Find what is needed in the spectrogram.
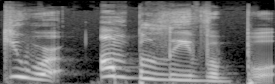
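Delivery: angry in a cute, adorable way. Retelling a show scene, imitating Shane, adorably mad. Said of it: "the way that Shane says "unbelievable" in this scene is so adorable".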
